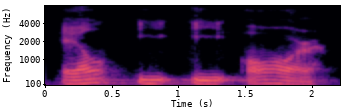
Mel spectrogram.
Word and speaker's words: leer: book to read in Spanish is leer it is spelled l e e r and it is pronounced leer imagine you're walking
